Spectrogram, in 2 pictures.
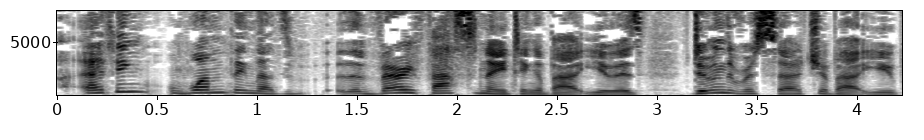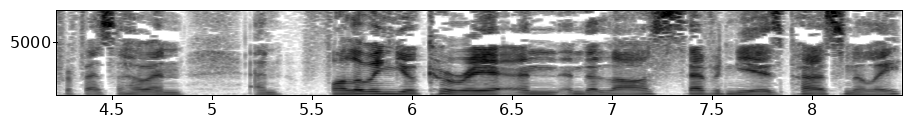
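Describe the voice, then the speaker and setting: Against a quiet background, a woman with a fairly low pitch speaks at a very fast pace in a warm, enthusiastic tone with lively intonation. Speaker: radio host. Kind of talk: radio interview. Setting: radio studio.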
